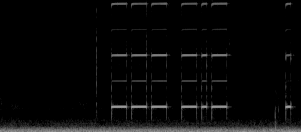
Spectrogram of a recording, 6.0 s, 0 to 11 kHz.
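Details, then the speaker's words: CADD Legacy Plus infusion pump powering on after the on-off button is held for 3 to 5 seconds: a series of short, high electronic beeps (three expected) as the pump cycles through its self-tests. "We're first gonna turn on the pump by holding the on-off button for 3 to 5 seconds. You'll hear 3 beeps."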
